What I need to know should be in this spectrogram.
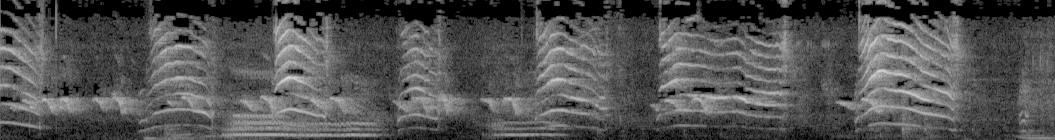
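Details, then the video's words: Tiny kittens meowing near their huge father cat, who cares for them like a mother. Loud, harmonic meows come in quick bursts, some short and rising, one longer and lower, with brief pauses between. "Huge dad cat wants to be like mom for cute meowing kittens"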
